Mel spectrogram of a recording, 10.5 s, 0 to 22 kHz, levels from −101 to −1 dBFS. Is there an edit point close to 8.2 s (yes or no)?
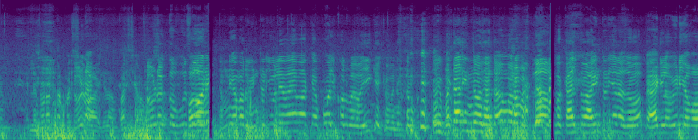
yes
